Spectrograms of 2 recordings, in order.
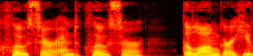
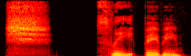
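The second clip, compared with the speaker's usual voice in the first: low, much softer lover's hush; soothing hush; 7 semitones lower, 7 dB quieter than usual. Acted. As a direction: lull her back to sleep. Rafe soothing Zoe in bed.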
